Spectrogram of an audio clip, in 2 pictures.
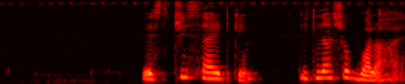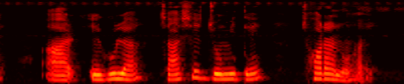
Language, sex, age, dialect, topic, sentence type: Bengali, male, 18-24, Northern/Varendri, agriculture, statement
